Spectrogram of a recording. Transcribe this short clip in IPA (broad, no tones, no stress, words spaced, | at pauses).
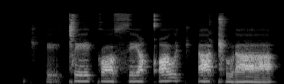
t͡ʃʼḛǀe kɒseqʼo t͡ʃʼaǁʊɾa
